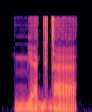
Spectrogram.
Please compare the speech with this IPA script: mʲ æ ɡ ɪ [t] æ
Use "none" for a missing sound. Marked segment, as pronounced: d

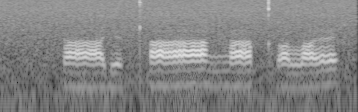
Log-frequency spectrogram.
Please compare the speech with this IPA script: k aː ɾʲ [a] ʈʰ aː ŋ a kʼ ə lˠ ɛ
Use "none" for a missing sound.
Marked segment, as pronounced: a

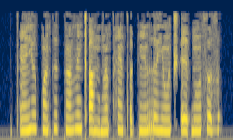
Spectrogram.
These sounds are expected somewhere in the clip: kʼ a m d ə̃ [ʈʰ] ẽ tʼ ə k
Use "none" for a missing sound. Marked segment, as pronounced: tʰ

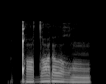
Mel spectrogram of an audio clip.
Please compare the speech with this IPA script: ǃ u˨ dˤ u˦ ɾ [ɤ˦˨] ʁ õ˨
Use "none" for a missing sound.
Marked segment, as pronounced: ɤ˦˨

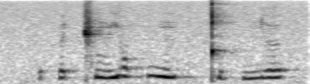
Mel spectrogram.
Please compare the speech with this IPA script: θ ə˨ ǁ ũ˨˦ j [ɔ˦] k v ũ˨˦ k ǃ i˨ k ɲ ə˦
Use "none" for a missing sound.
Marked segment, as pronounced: ɔ˦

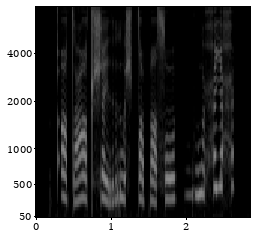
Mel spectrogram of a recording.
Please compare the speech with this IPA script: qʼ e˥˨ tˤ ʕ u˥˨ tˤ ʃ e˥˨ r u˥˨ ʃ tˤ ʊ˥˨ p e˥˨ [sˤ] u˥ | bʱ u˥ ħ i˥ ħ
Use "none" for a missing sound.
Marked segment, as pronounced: sˤ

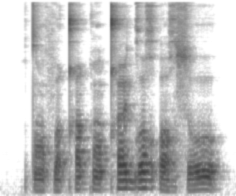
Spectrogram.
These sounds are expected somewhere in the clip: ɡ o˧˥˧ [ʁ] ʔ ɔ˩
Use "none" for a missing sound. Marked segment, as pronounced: ʁ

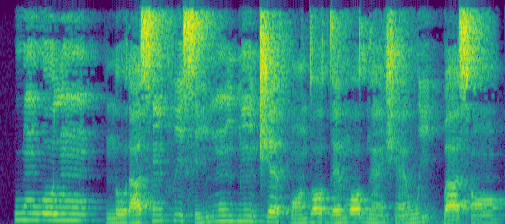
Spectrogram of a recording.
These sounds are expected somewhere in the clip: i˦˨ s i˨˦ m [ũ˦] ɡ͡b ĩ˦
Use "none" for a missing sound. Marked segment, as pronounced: ũ˦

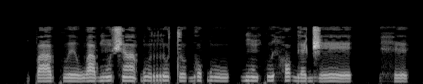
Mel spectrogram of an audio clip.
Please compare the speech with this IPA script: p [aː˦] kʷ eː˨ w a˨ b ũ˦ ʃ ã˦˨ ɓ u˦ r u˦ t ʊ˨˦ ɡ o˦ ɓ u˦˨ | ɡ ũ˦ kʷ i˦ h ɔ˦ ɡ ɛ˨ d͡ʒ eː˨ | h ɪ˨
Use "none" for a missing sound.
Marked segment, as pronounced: aː˨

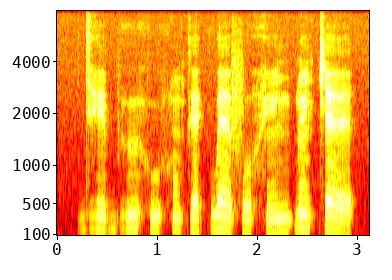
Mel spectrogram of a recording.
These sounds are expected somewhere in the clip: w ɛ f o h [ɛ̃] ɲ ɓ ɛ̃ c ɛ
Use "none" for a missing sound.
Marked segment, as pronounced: ẽ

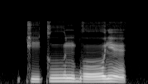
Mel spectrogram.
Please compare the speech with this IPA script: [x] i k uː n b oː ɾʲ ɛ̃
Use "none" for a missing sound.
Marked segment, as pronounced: k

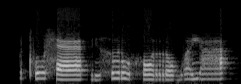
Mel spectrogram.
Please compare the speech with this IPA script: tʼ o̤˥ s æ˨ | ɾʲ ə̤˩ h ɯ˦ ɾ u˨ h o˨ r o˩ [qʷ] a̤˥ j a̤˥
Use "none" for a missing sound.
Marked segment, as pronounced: ɡʷ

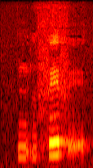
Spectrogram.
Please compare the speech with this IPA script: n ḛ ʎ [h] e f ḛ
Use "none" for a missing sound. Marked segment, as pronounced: f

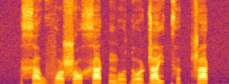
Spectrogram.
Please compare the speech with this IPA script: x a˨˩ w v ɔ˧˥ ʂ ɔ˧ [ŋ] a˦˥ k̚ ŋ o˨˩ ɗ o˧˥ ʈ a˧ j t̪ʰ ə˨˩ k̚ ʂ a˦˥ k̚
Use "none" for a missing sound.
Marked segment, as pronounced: x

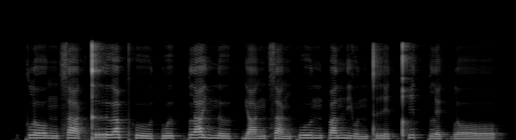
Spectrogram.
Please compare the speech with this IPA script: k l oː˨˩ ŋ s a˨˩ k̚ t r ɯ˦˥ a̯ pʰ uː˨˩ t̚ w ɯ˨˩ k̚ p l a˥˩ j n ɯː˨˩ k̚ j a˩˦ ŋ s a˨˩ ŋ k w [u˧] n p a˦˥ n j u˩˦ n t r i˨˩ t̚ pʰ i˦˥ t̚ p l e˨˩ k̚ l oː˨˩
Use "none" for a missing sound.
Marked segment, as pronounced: u˧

